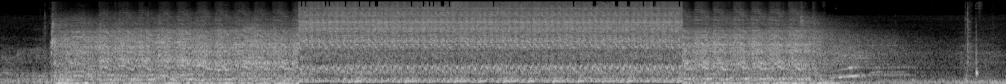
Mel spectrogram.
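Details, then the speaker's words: Nissan 240SX with freshly built, swapped SR20, first start, waiting for oil pressure: long steady cranking at about four beats a second, never fires; weak battery, later started with a jump pack. "Just waiting for that oil pressure. Battery's shot."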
